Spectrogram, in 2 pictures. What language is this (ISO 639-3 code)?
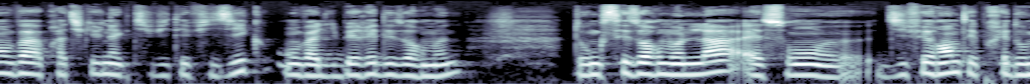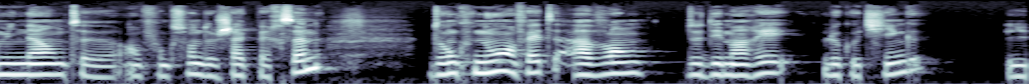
fra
